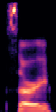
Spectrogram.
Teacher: A simple, sorry, with a rising tone works perfectly to ask them to repeat.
